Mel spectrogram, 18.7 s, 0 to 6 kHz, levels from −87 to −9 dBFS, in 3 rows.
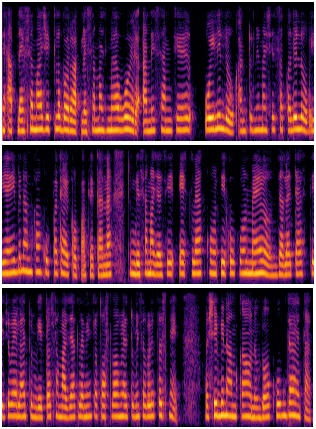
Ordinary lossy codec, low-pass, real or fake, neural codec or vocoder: none; 5.4 kHz; fake; codec, 44.1 kHz, 3.4 kbps, Pupu-Codec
